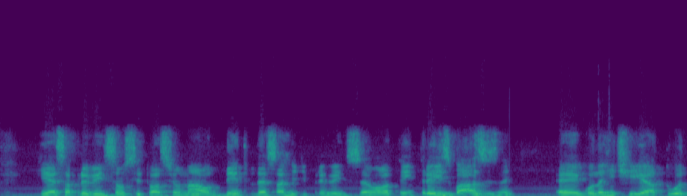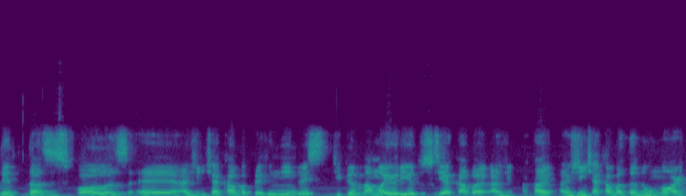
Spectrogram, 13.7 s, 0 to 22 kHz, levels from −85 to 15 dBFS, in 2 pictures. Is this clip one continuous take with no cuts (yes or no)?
no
